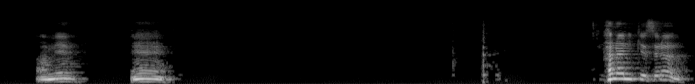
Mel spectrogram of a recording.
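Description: A middle-aged man speaks calmly through a call microphone, in short phrases with pauses.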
